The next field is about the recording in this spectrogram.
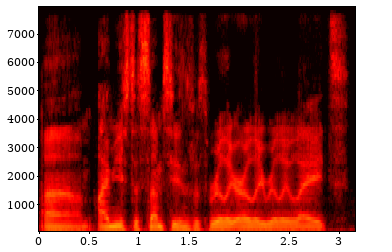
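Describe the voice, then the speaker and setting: A man's voice: low voice, flat delivery, normal speed, a little hiss or hum. A young college man from Ohio answering street questions in a casual, chatty way. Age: young adult. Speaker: interviewee.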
